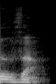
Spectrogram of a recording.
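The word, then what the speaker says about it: vaincs: je vins A-I-N se prononce un comme train، مثل قطار عندنا train.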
